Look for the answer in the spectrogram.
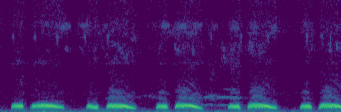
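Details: Spotted dove at a lure site, one bird calling a companion to join against the decoy, nearly a two-against-one fight: low paired coos, a short note then a longer down-slurred one, repeated about once a second.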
